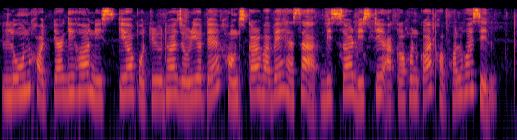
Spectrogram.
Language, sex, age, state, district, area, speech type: Assamese, female, 30-45, Assam, Biswanath, rural, read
